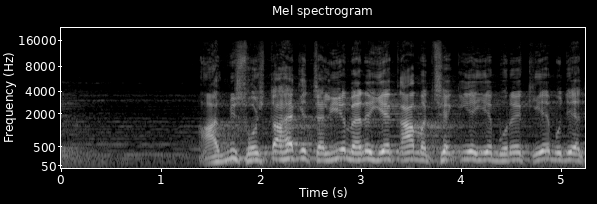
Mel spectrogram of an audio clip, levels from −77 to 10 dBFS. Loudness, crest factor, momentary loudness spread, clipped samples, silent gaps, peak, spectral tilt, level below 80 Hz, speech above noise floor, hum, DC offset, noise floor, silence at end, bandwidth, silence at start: -19 LUFS; 18 dB; 5 LU; under 0.1%; none; -4 dBFS; -5.5 dB/octave; -58 dBFS; 29 dB; none; under 0.1%; -48 dBFS; 0 s; 16 kHz; 0 s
